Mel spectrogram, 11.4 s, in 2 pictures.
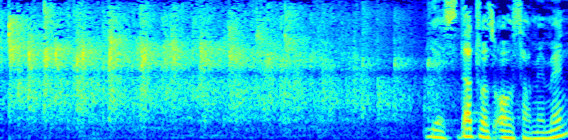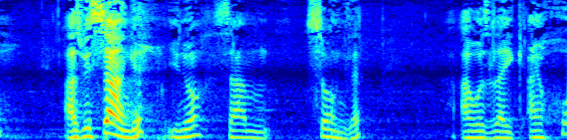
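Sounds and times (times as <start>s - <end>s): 
audience clapping: 0.0s - 4.7s
speech: 4.2s - 9.4s, 10.3s - 11.3s.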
